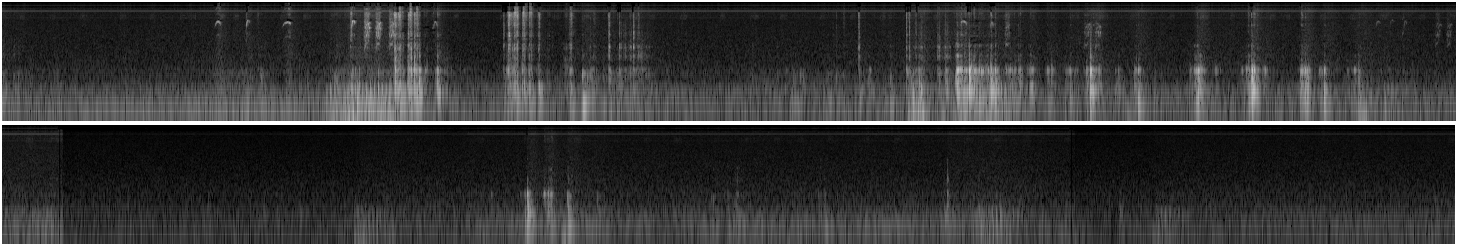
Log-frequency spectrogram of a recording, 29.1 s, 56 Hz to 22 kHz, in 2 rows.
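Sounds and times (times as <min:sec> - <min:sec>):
beaks pecking on feeder tray: 0:00.0 - 0:15.1
bird feet scratching on tray: 0:02.1 - 0:06.6.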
